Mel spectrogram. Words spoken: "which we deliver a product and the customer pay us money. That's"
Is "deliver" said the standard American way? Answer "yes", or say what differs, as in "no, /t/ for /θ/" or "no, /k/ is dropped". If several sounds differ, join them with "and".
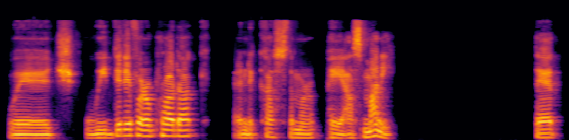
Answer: no, /f/ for /v/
